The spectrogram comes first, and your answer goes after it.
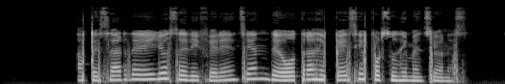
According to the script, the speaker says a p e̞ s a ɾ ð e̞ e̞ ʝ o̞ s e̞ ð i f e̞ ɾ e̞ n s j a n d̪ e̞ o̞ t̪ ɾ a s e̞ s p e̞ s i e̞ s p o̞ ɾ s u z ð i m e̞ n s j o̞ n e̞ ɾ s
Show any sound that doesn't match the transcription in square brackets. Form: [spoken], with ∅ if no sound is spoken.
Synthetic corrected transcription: a p e̞ s a ɾ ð e̞ e̞ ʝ o̞ s e̞ ð i f e̞ ɾ e̞ n s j a n d̪ e̞ o̞ t̪ ɾ a s e̞ s p e̞ s [j] e̞ s p o̞ ɾ s u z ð i m e̞ n s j o̞ n e̞ [∅] s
